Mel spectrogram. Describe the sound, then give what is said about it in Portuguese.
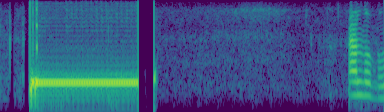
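A telephone tone plays during a call transfer on a bank phone line: one steady, mid-pitched beep of about a second, a couple of short clicks just after it, then a pause before a voice starts. “vou transferir a ligação para o controle de qualidade que dará continuidade à sua contratação. Só um momento, por favor.”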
